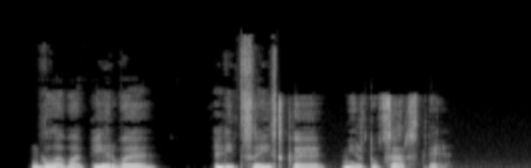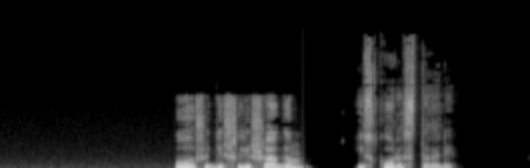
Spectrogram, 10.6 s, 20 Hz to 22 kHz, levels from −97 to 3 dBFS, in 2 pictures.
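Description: At 2.76 s there's a 20 ms dropout, then the top end is gone, with nothing above 9.4 kHz and a faint new hiss underneath, at about the same level, until 8.36 s. That's likely the input switched to a poorer device and back.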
